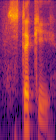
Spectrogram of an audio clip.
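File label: "sticky", English; fonetica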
